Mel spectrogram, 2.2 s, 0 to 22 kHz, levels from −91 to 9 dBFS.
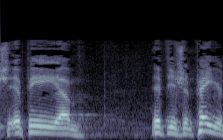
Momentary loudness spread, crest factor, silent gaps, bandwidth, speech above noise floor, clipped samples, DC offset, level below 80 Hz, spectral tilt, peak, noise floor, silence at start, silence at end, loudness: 5 LU; 18 dB; none; 8 kHz; 32 dB; under 0.1%; under 0.1%; -58 dBFS; -6 dB/octave; -4 dBFS; -53 dBFS; 0 s; 0 s; -22 LUFS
